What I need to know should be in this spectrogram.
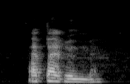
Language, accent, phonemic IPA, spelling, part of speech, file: French, Canada, /a.pa.ʁym/, apparûmes, verb, LL-Q150 (fra)-apparûmes.wav
- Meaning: first-person plural past historic of apparaître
